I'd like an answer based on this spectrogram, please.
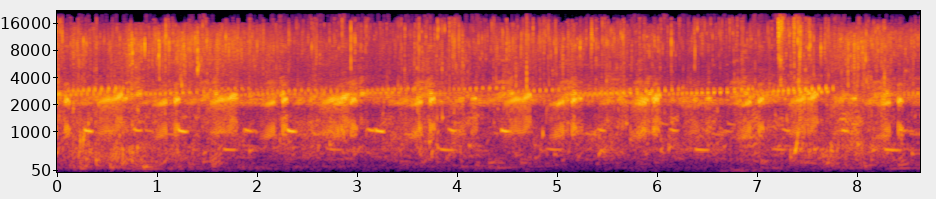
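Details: Frog chorus at a pond in the evening: a continuous band of fast, rattling pulsed trills layered with short, clear piping notes repeating every half second or so, plus soft lower croaks from many callers at once.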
